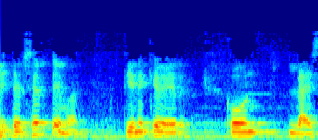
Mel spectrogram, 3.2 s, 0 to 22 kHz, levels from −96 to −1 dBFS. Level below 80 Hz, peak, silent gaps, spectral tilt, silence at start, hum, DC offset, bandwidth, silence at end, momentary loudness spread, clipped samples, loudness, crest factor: -56 dBFS; -12 dBFS; none; -9 dB/octave; 0 s; none; under 0.1%; 6.4 kHz; 0 s; 18 LU; under 0.1%; -28 LUFS; 16 dB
